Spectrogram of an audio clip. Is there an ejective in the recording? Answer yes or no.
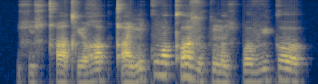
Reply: yes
